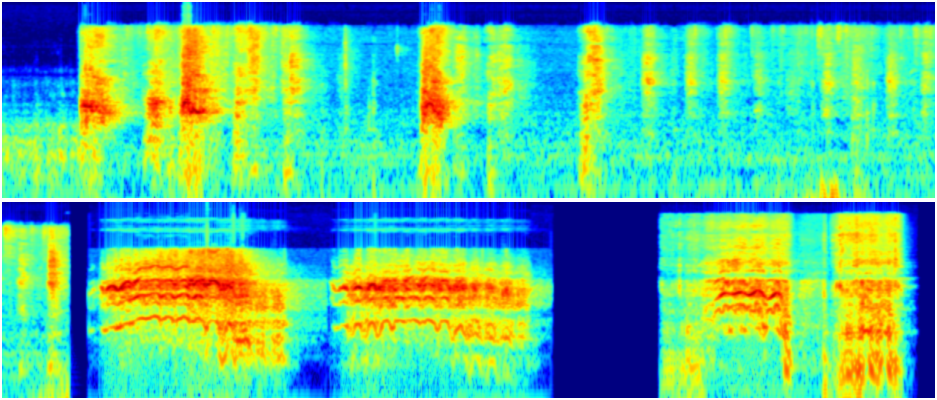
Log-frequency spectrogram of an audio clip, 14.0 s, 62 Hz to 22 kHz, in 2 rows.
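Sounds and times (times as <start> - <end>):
horse neighing: 7.7 - 11.1, 12.0 - 13.8.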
